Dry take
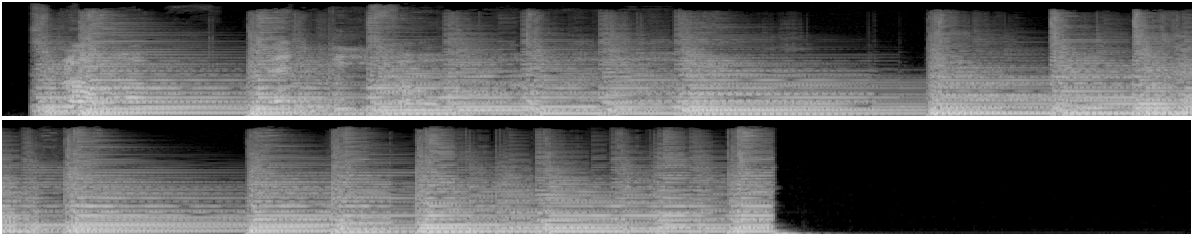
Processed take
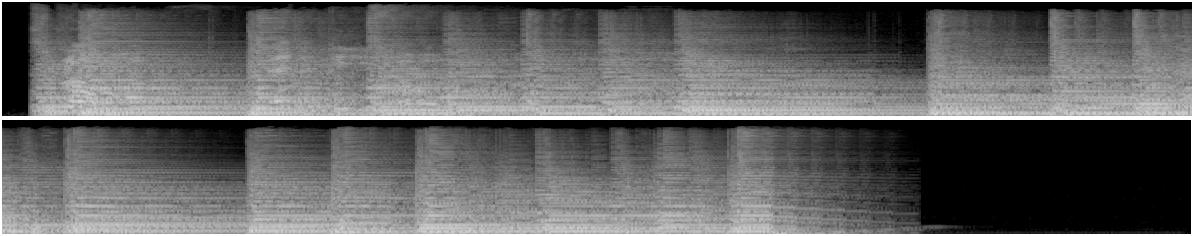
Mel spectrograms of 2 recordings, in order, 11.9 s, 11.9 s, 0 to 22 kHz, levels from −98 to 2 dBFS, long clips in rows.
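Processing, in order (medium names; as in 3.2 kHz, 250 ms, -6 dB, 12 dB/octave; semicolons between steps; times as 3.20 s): frequency-shifting echo 122 ms, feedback 53%, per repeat -45 Hz, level -11 dB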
